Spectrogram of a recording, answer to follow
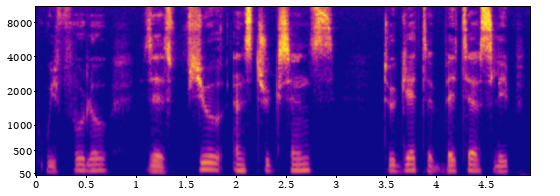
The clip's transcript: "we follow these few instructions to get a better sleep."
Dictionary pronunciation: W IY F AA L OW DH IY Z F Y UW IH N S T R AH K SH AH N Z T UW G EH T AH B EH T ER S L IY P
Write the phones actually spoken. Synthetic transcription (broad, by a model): W IY F AA L OW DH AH F Y UW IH N S T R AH K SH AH N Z T UW G EH T AH B EH T ER S L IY P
